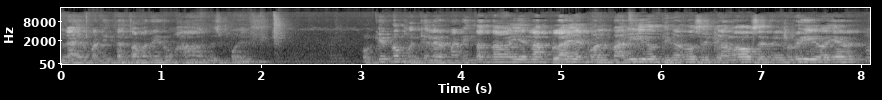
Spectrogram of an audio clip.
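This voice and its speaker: A middle-aged man preaching a sermon as pastor, telling stories in an animated way and acting out pleading voices. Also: a little high, a little hiss or hum. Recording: roomy echo from a distance.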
